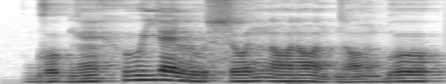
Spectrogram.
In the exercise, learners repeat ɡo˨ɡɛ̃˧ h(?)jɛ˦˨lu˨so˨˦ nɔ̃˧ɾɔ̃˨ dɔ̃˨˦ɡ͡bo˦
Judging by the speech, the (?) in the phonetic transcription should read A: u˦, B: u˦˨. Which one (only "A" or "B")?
A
